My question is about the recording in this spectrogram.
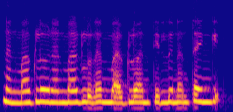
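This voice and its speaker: A grieving old village aunt in a cartoon, played by a woman, lamenting and tearful, her voice very high-pitched. She speaks, with heavy sighs of "ayyo". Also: monotone, quick pace, vocal fry, warm tone, exaggerated voice. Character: elderly village aunt mourning her sister. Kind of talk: cartoon voice acting.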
